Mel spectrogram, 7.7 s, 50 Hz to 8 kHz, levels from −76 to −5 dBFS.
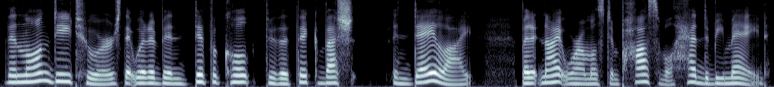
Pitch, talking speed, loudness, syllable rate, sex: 190 Hz, 185 wpm, -18 LUFS, 5.0 syllables/s, female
